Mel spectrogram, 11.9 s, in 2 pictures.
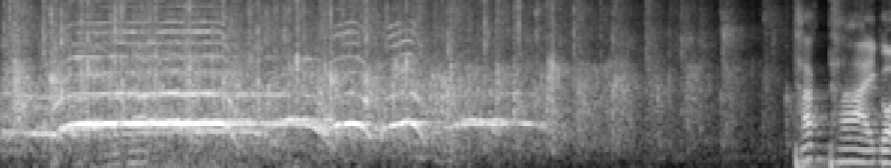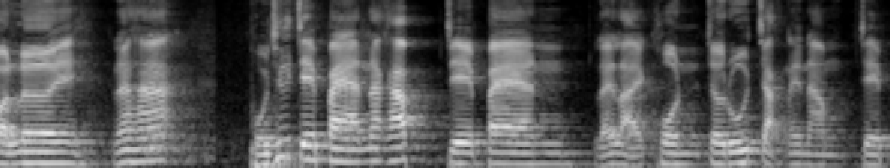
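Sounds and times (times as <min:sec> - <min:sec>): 
audience applause: 0:00.0 - 0:05.3
speech: 0:05.3 - 0:11.8.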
